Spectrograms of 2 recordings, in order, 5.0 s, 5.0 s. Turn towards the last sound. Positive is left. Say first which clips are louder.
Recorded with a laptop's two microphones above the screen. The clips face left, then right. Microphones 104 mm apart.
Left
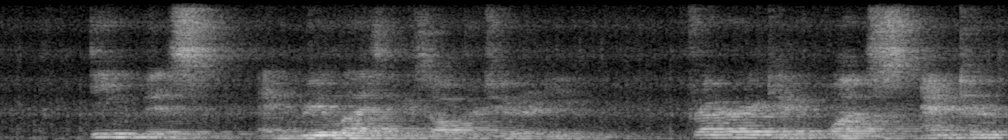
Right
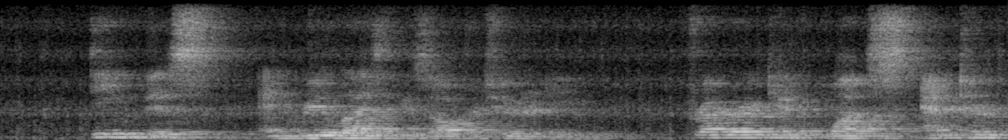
# left 1 dB
turn(degrees=35)  # may be behind; listen again after turning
